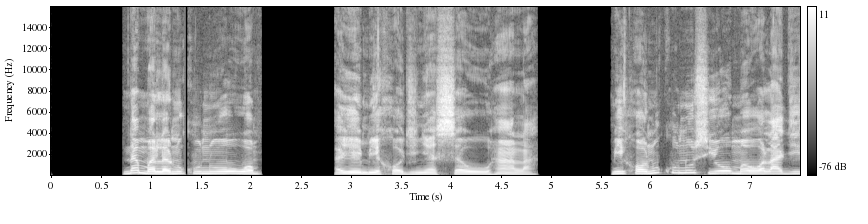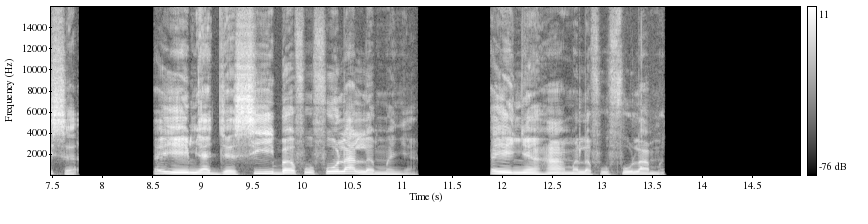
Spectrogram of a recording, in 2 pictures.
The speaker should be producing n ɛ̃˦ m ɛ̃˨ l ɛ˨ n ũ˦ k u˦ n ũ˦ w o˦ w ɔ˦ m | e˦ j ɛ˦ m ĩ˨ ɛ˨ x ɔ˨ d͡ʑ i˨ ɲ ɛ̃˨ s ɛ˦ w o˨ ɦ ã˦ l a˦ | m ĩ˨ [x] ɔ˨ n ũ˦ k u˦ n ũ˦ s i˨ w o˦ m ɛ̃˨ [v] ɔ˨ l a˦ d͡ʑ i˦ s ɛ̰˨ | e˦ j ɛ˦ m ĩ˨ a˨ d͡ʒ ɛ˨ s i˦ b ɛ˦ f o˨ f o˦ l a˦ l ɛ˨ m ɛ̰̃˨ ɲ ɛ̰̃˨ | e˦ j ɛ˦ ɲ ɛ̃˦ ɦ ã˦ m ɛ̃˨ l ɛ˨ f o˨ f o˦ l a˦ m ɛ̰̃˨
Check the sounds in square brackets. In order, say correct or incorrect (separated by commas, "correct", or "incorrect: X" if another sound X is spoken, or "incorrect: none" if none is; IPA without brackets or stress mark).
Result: correct, incorrect: w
